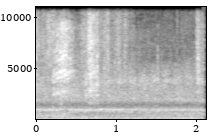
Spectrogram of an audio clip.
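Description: Steady low background rumble with a faint even hiss and no distinct events.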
